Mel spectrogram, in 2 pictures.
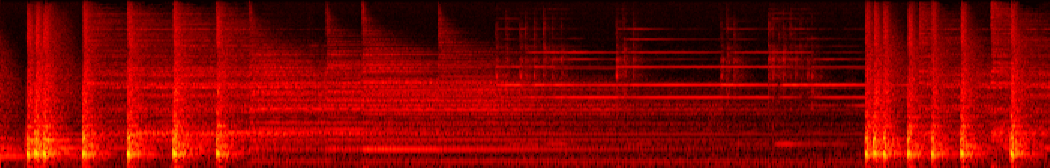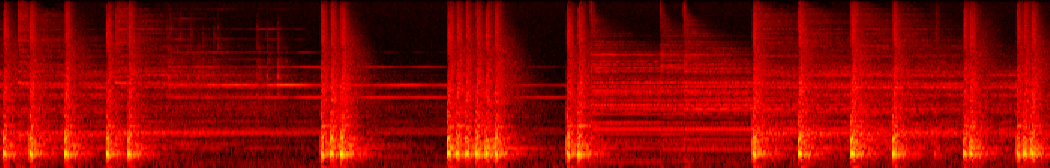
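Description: Solo percussion music: drums struck in quick groups and short rolls, each strike dying away into long ringing tones. After the first few seconds the strikes stop and the ringing hangs for several seconds, then bursts of strikes and rolls start again.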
